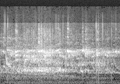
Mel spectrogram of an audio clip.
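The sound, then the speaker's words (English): A turkey gobbles in one loud, continuous burst of rapid, rattling calls lasting a couple of seconds, with no talk over it. “Rochester. What are you doing in here, turkey? I thought I put you out on the back porch.”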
